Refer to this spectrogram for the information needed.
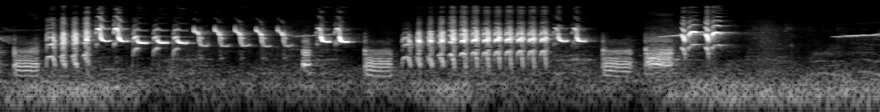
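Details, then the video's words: A very vocal Nias hill myna, used as a song-training recording, sings loud, harsh, rapid runs of squawky chattering notes, several per second, broken by sharp whistled and nasal calls. "Jalak Nias GACOOOR"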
